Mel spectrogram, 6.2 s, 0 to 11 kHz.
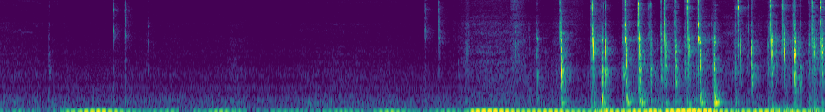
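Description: Fingertips type on a pink Razer DeathAdder V3 Pink plastic mechanical keyboard with hollow plastic keycaps. A few scattered bright clicks give way after about four seconds to a quick, uneven run of sharp, hollow clacks over a low background hum.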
